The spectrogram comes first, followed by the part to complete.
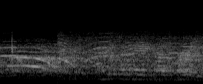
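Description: Overlapping voices of several people talking at once, a steady chatter of a crowd; no engine sound stands out.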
